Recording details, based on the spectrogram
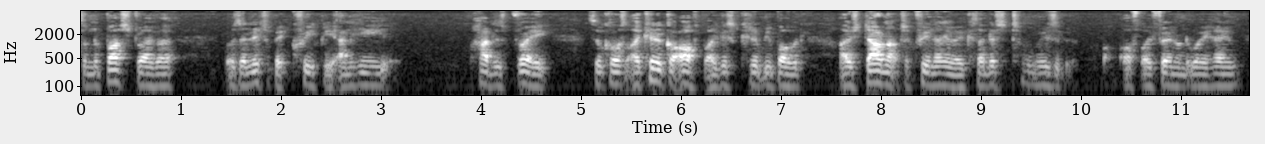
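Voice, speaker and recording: A young man with a croaky voice from a cold, rambling through a diary vlog about his day. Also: on the low side, steady tone, brisk, low-quality recording. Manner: rambling, run-on storytelling. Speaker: vlogger.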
